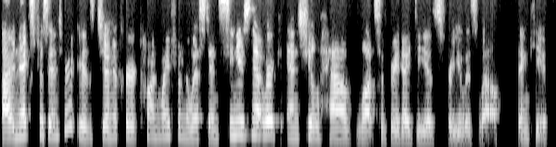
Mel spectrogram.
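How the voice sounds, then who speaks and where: A woman's voice: medium pitch, normal speed, few pauses, darkish tone, no echo, low-quality recording. Lady on a webinar call talking about tenant stuff, laid back, lotsa ums, dry sound. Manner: casual, lots of ums and likes. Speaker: housing community worker. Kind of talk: webinar presentation. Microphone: video call.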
